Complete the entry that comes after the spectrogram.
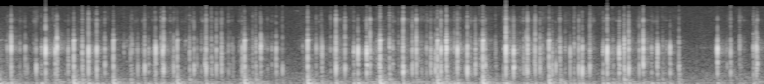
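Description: A pink-framed compact mechanical keyboard with thick cream XDA plastic keycaps, a polycarbonate plate, linear switches and a hollow case is typed on with the fingertips in steady taps. The result is a fast, continuous run of short, dry clacks with a bright, hollow tone and a soft low thump under each press, every tap dying away almost instantly.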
